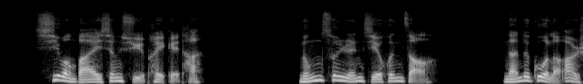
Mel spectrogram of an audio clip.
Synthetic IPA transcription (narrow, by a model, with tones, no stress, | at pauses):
ɕi˥wɑ˥˩ŋpa˧˥˩ɕjɑ˥ŋɕy˨˩pʰe˥˩ɪke˨˩ɪt̪ʰa˥ | nʊ˧˥ŋt͡sʰwə˥nɻə˧˥nt͡ɕjɛ˧˥xwə˥nt͡sɑ̰˨˩˦ʊ | na˧˥nd̪ə˧kwɔ˥˩lə̰˩ʔɐ˞˥˩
